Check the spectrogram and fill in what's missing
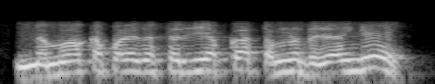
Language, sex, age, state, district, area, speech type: Hindi, male, 45-60, Uttar Pradesh, Chandauli, urban, conversation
